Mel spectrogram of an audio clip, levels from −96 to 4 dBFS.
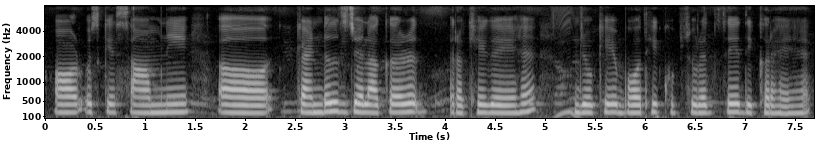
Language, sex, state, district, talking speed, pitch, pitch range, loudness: Hindi, female, Bihar, Samastipur, 150 wpm, 210 Hz, 200-220 Hz, -27 LUFS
